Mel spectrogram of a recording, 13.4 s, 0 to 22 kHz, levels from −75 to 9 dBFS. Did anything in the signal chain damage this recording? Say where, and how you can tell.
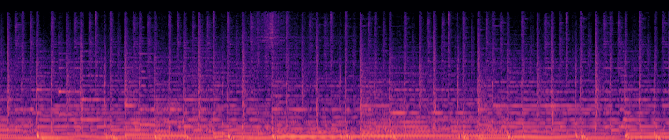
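No, nothing in the signal chain can be heard damaging this audio; the signal keeps its continuity and timing throughout.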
